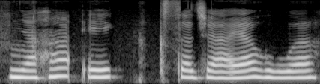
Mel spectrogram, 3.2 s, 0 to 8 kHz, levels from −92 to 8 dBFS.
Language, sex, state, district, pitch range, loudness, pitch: Hindi, female, Bihar, Patna, 235-260 Hz, -10 LUFS, 245 Hz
